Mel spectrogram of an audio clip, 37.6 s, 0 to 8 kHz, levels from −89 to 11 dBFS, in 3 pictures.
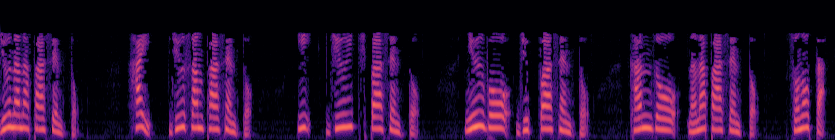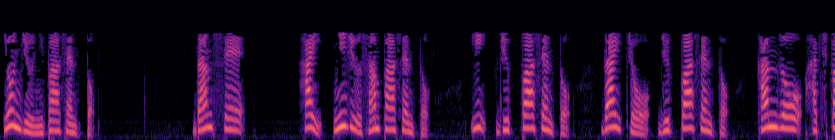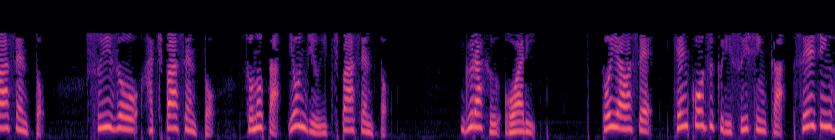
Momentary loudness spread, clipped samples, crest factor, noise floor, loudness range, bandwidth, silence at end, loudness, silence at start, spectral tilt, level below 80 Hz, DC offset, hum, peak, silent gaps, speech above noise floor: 16 LU; under 0.1%; 20 dB; -77 dBFS; 3 LU; 4 kHz; 0 s; -26 LUFS; 0 s; -10.5 dB/octave; -66 dBFS; under 0.1%; none; -8 dBFS; 33.89-33.96 s; 52 dB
